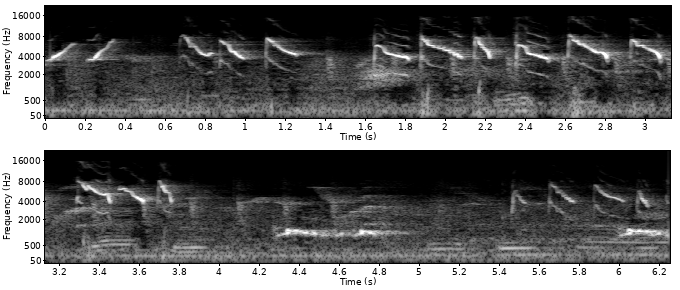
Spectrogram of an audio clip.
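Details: White-eye song meant to stimulate a pleci into singing: dense, hurried series of high, sharp descending chirps, followed by a few lower, drawn-out whistled notes near the end.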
